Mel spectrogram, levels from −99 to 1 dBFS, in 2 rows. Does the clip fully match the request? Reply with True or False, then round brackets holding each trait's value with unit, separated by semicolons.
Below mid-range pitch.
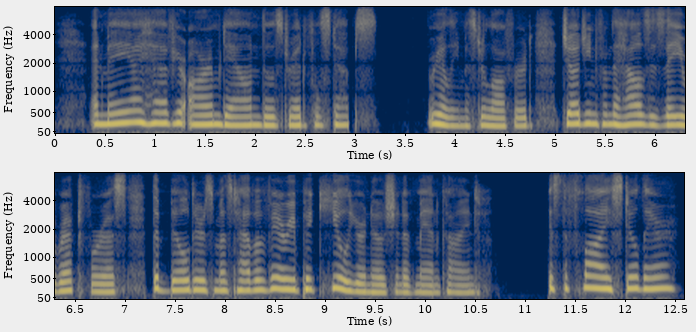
False (220 Hz)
